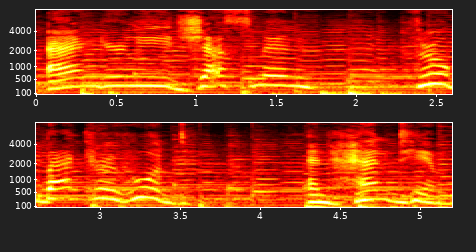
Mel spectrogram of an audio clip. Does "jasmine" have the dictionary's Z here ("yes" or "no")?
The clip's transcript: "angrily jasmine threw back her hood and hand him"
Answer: no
